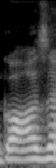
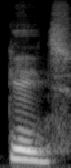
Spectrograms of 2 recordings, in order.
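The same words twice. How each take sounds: First: గాజ్ with a long "aa" vowel; common mispronunciation. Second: Falling one-syllable గేజ్, rhymes with cage; corrected pronunciation. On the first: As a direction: say గాజ్ like "gauze". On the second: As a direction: say గేజ్ as "gayj". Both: Shown as a demonstration.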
